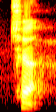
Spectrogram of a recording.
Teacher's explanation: It's palatal. It is here at the middle of the upper portion of the mouth.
